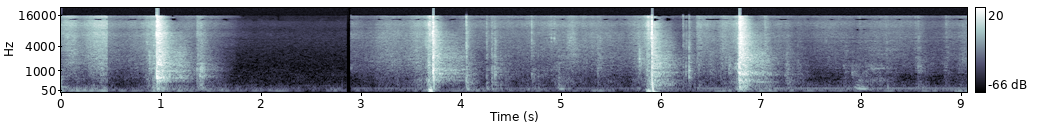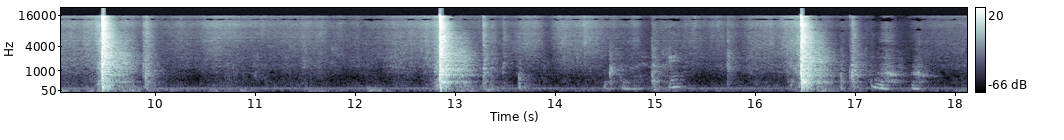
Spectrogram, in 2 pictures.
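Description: Folded-paper ddakji tiles slapped down hard onto a floor mat: about six sharp slaps a few seconds apart as one tile is thrown at another to flip it, the last throw flipping it.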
